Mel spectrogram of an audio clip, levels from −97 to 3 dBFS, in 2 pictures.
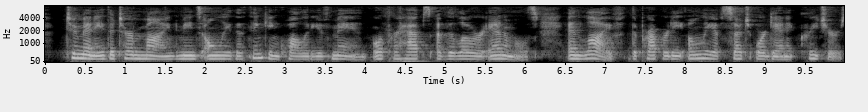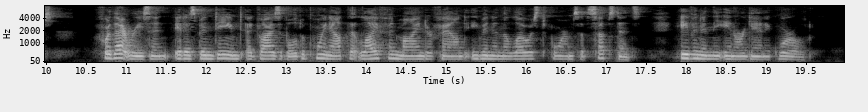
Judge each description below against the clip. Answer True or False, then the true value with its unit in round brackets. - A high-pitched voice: False (175 Hz)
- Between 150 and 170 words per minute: True (165 wpm)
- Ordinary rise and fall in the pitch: False (2.0 semitones)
